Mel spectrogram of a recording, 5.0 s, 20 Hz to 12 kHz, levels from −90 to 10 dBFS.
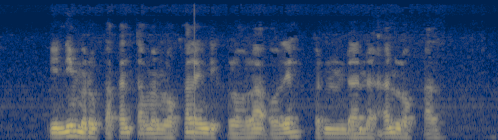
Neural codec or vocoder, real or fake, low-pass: none; real; 10.8 kHz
